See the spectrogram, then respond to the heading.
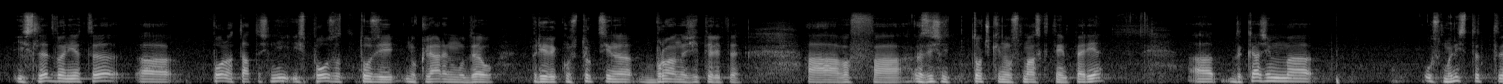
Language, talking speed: Bulgarian, 85 wpm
